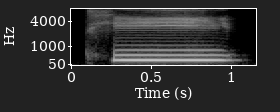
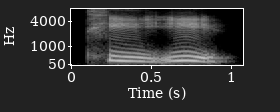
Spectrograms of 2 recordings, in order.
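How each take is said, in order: First: The pitch stays high and level. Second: The pitch dips low, then rises. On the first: "the first one, first tone" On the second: "And how about the third?"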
